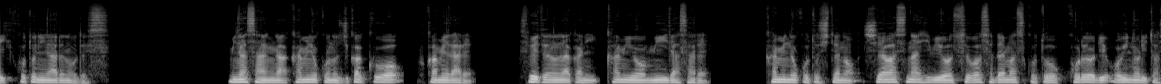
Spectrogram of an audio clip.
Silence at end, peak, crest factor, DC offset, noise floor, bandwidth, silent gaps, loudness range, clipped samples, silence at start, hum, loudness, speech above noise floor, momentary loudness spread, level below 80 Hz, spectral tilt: 0 s; -4 dBFS; 18 dB; under 0.1%; under -90 dBFS; 18 kHz; 1.10-2.28 s, 4.05-4.17 s, 4.77-5.18 s, 6.01-6.07 s, 7.12-7.65 s; 2 LU; under 0.1%; 0 s; none; -21 LUFS; over 70 dB; 7 LU; -46 dBFS; -6.5 dB/octave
